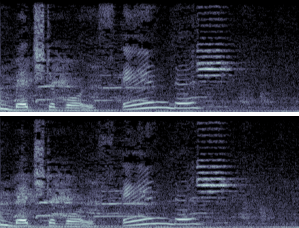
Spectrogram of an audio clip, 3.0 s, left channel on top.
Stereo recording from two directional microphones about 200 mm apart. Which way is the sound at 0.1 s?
5° left (ahead or behind).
